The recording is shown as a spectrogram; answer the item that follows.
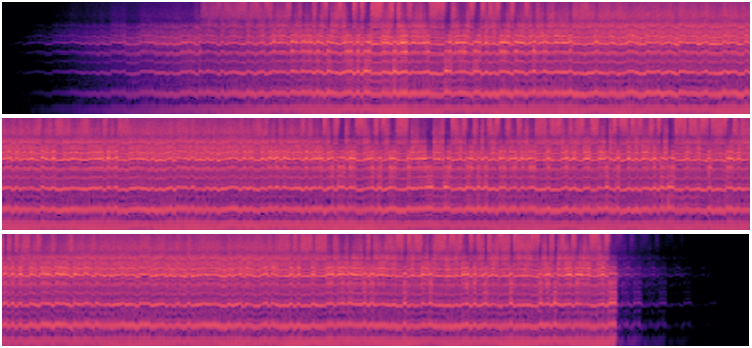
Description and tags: The arrival of the lord of the flies
created with the ImpOscar synthesizer.
flies, fiction, fx, insects, bees, nature, soundscape, drone, science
